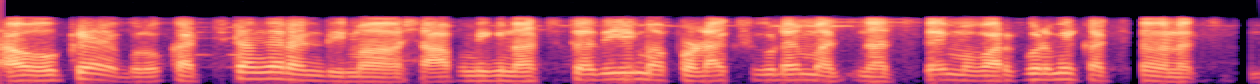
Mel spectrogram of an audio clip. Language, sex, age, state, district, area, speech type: Telugu, male, 18-30, Telangana, Peddapalli, rural, conversation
